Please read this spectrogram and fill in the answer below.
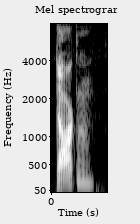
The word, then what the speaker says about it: Dokken: Jamen, do, øh, dokken, som den nok skal udtales, det er jeg ret sikker på.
